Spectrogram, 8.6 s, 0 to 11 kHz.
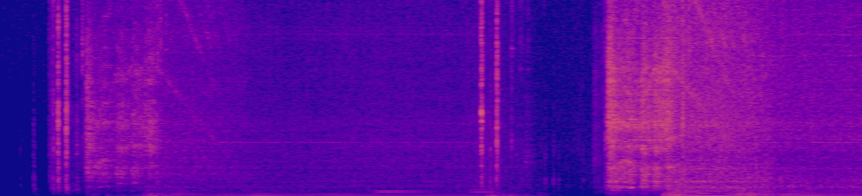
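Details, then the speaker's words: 2010 Mazda 3 daily driver right after starter replacement, which had cranked slowly and sometimes failed to crank when hot: quiet, even cranking, prompt firing and smooth idle, much better; normal cranking and start. "Okay, moment of truth. Here we go. Oh, so much better."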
